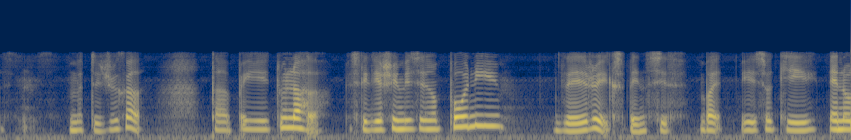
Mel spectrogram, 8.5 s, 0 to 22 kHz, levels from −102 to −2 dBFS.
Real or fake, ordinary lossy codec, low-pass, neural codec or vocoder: fake; none; 5.4 kHz; autoencoder, 22.05 kHz, a latent of 192 numbers a frame, VITS, trained on many speakers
